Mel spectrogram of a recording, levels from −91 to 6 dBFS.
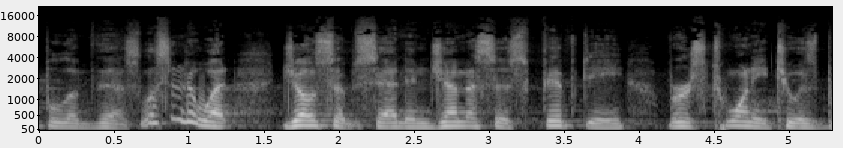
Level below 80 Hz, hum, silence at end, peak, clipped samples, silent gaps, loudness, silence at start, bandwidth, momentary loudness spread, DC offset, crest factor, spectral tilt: -62 dBFS; none; 0 s; -6 dBFS; under 0.1%; none; -27 LUFS; 0 s; 13.5 kHz; 11 LU; under 0.1%; 20 dB; -5.5 dB/octave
